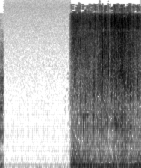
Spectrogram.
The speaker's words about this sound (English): Is that the sound of an ooey gooey, cheesy, crunchy slice of PIZZA? Obviously.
